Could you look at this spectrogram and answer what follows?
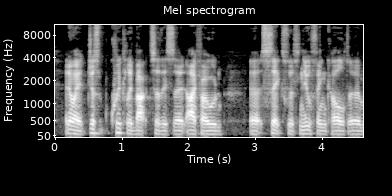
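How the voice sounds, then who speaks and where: With a British accent, a man speaks in a dry, close sound with no echo. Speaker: conspiracy video maker. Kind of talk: casual vlog monologue. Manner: fast.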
